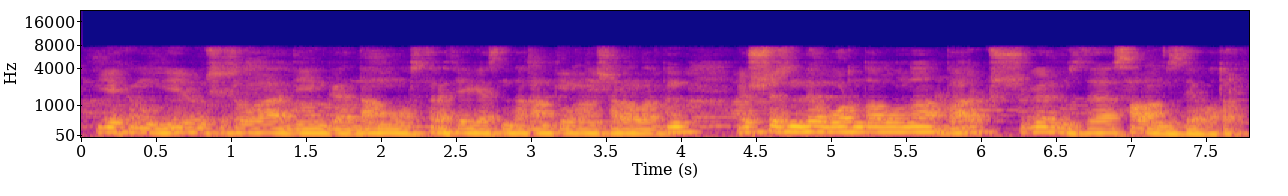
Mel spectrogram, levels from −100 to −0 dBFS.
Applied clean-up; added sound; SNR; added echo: none; none; none; reverberation time 0.2 s.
